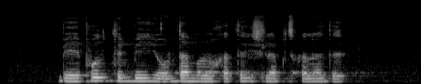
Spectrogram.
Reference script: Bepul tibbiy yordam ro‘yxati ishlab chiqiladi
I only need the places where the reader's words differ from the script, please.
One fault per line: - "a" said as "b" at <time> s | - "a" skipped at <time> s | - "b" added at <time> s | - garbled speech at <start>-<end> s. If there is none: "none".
none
